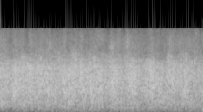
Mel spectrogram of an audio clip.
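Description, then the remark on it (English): Steady, loud audience applause after a speaker finishes a talk about Lincoln, a dense wash of many hands clapping at an even level throughout with no voices standing out. “I'm lingering not to milk the applause, which was very nice”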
